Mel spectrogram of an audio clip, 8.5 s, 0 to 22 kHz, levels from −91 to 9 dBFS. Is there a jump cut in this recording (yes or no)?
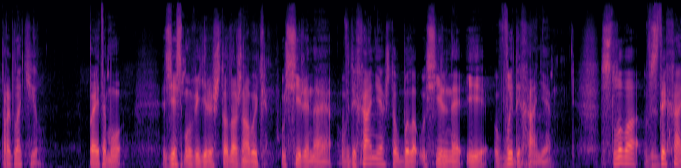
yes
